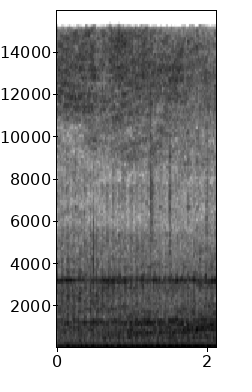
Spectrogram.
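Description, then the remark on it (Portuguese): A heavy truck engine idles with a steady, low, throbbing rumble that holds at an even loudness throughout, with no voices present. “O caminhão chegou, morreu. Engoliu o, motor, o caroço.”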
